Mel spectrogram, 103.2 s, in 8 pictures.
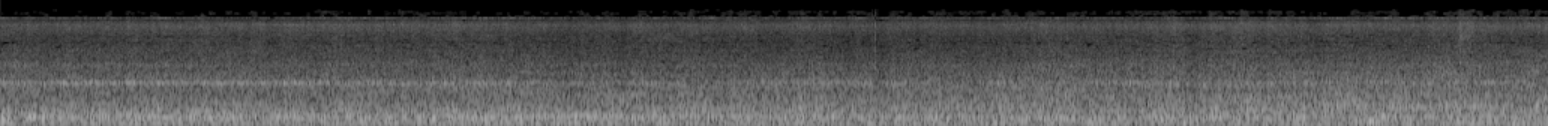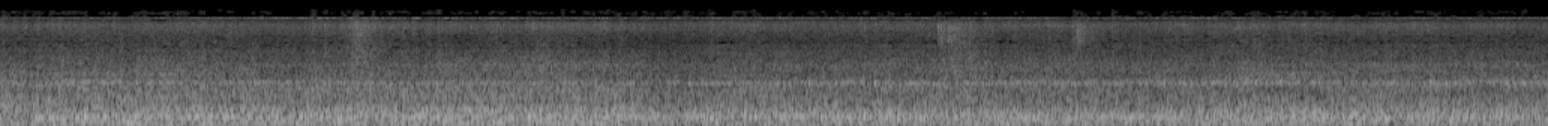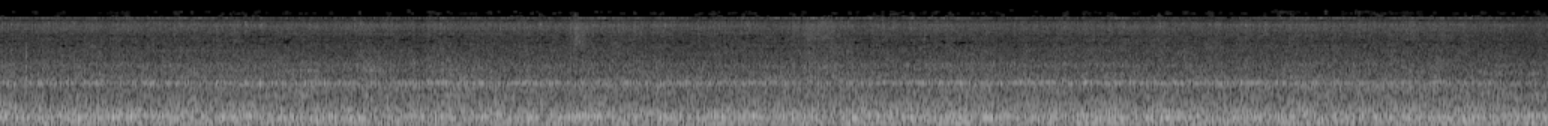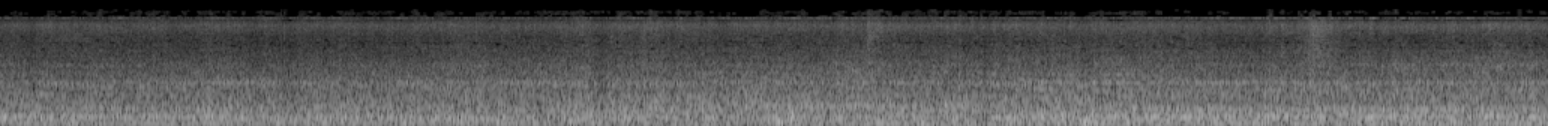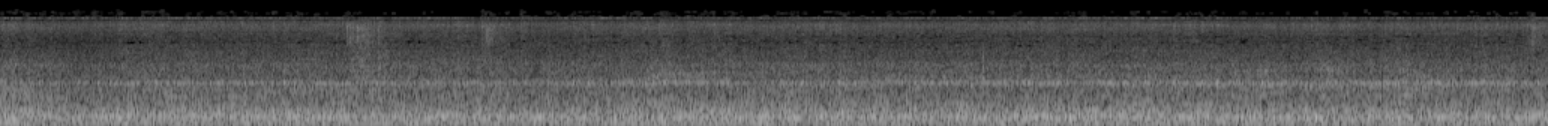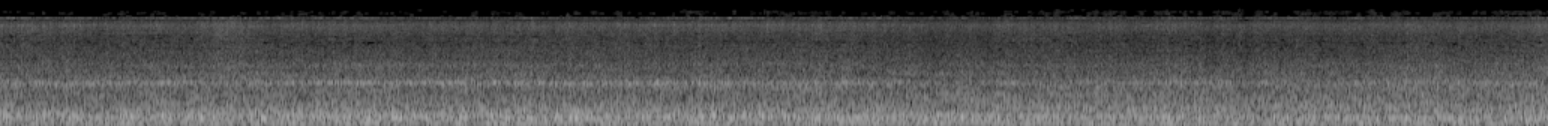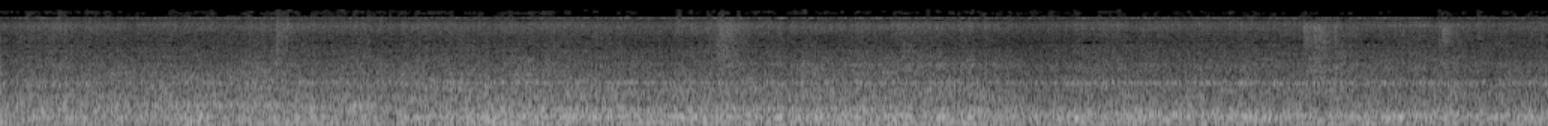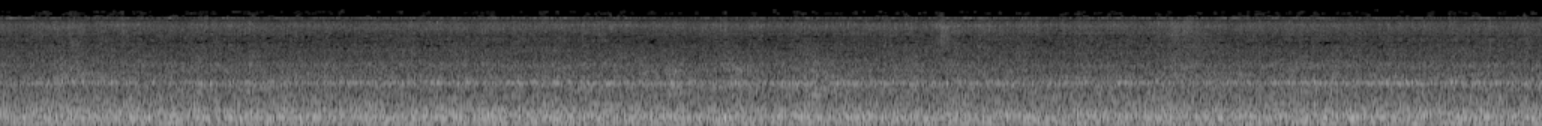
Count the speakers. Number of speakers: zero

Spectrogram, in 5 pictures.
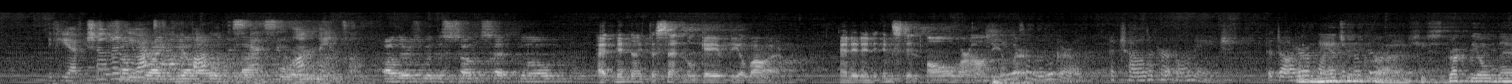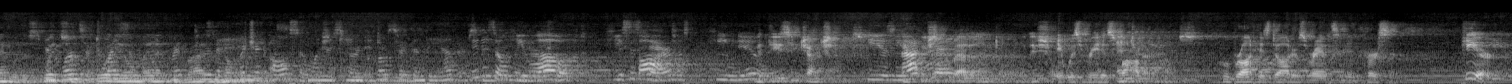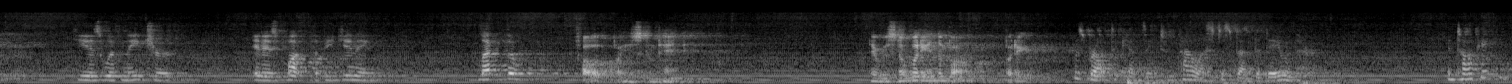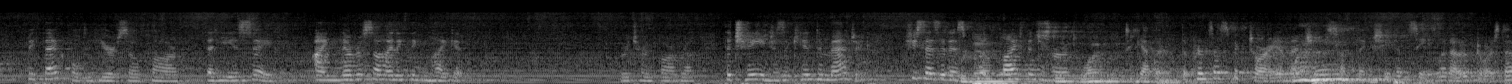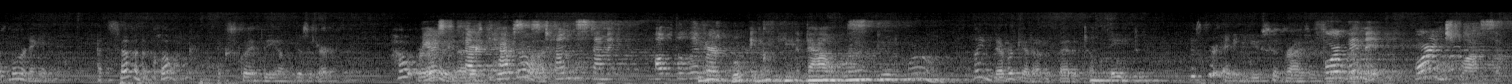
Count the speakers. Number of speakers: nine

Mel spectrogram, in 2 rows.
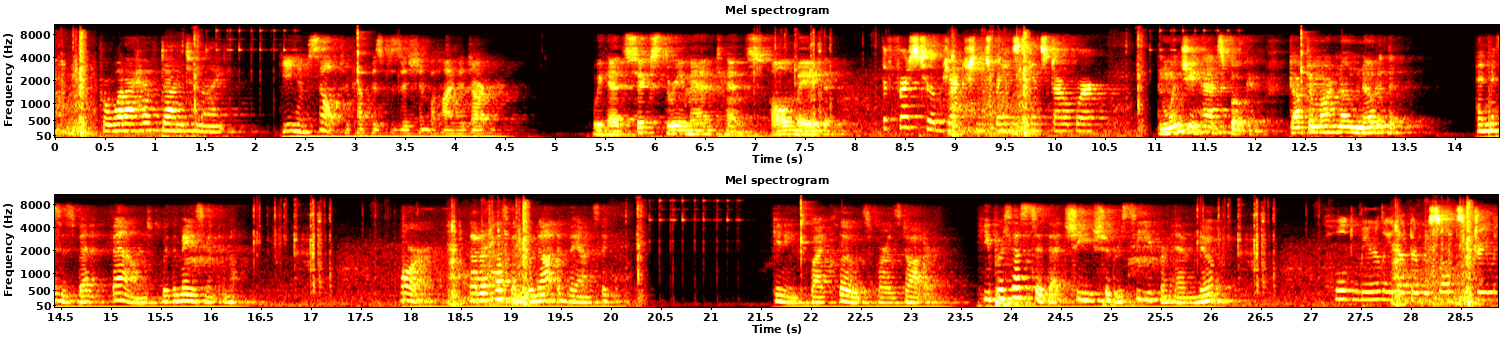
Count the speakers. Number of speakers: six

